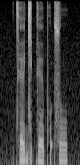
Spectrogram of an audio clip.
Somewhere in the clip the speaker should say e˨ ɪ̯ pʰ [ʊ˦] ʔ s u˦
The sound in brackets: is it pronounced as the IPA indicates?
yes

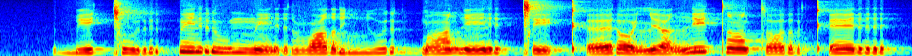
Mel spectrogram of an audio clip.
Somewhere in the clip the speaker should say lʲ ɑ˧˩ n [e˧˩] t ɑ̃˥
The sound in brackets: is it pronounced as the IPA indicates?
no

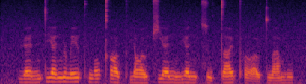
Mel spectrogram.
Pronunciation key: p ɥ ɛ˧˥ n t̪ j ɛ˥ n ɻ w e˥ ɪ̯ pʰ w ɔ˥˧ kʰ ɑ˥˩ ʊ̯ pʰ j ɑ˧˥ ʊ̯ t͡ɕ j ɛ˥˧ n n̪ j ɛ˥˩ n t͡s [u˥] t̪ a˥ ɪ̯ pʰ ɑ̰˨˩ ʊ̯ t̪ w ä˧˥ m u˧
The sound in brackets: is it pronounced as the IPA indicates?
no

